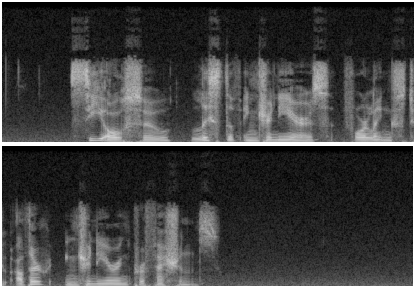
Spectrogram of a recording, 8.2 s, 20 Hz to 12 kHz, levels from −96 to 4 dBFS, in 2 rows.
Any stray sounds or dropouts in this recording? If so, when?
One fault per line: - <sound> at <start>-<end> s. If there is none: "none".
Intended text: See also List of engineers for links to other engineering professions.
none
